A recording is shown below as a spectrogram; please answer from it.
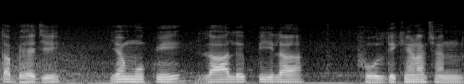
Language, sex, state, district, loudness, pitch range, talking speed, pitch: Garhwali, male, Uttarakhand, Tehri Garhwal, -16 LUFS, 100-120 Hz, 115 wpm, 110 Hz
